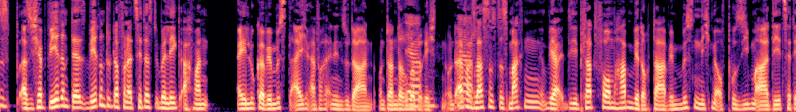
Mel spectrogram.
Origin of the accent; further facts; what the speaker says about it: Berlin, Germany; wie ich mit Neonazis aufgewachsen bin in Lichtenberg.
